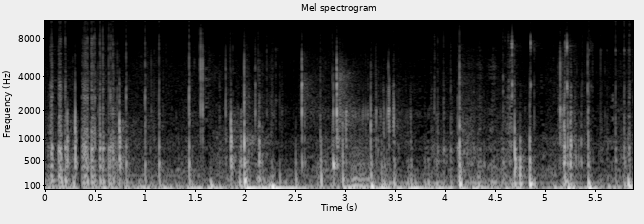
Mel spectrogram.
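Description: A small remaining piece of solid green bar soap is scraped with a metal loop tool and picked at with fingernails. It makes a rapid string of sharp, dry clicks and scratchy crackles over a steady low rumble.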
